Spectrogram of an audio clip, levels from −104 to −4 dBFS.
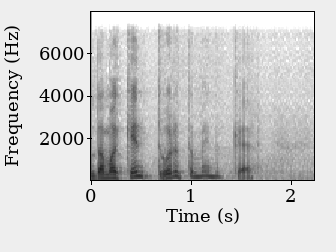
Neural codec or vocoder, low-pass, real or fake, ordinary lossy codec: codec, 16 kHz, 0.9 kbps, LongCat-Audio-Codec; 7.2 kHz; fake; none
